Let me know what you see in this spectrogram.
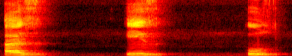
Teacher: Zai ini letaknya pada ujung lidah menempel dengan bagian atas gigi seri bawah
